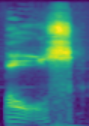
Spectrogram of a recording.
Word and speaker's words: Bowles: the name of Samuel Bowles. Bowles. Spell it, please. Bowles. Bowles. That's not just bowls with an S at the end, it's an ES, so it's got a little bit more of a pronounce.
